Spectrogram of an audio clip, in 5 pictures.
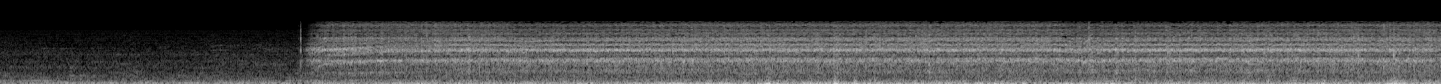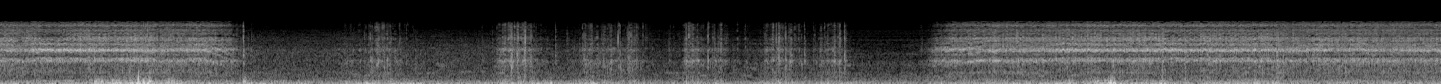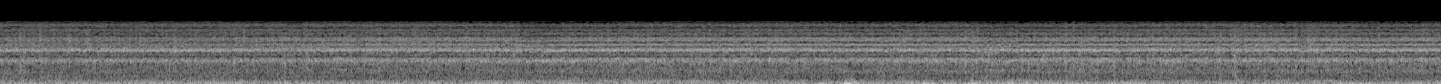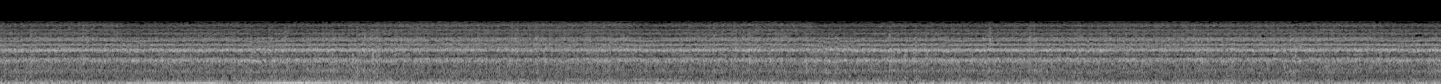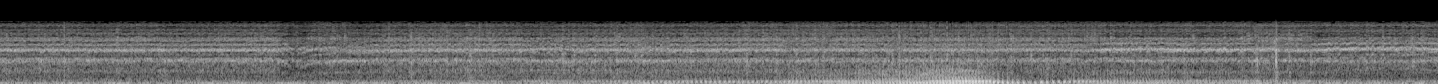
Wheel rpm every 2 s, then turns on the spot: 0, 50, 160, 160, 160, 160, 160, 160, 70, 10, 20, 20, 140, 160, 160, 160, 160, 160, 160, 160, 160, 160, 160, 160, 160, 160, 160, 160, 160, 160, 150, 160, 160, 160, 160, 160.
16-22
